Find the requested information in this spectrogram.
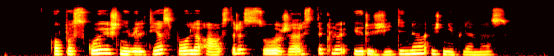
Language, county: Lithuanian, Vilnius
